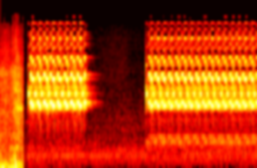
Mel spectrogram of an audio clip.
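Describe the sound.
A telephone rings for an incoming call: two long bursts of a bright, trilling electronic ring separated by a short silent gap, preceded by a brief low thump at the start.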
